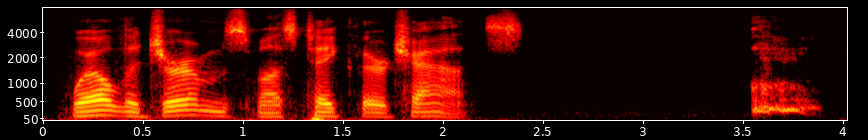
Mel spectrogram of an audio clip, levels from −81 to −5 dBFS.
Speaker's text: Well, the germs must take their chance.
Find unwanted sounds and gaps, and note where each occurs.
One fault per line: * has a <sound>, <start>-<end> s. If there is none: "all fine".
* has a throat clearing, 3.5-3.9 s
